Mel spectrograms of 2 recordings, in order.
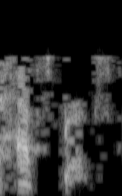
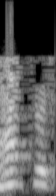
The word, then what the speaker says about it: Habsburg: H-A-P-S-B-U-R-G, or H-A-B-S-B-U-R-G, it's spelled both ways. The Habsburgs, right?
